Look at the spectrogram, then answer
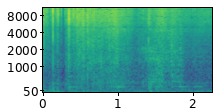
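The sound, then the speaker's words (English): Santa Belt wrapping paper crinkles and rustles as a second gift is wrapped, in a continuous, scratchy stream of soft crackles, with a few sharper snaps near the start and a faint low hum underneath. “Okay, so we're getting to the second gift, and I think I'm going to go with Santa Belt paper for this one.”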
